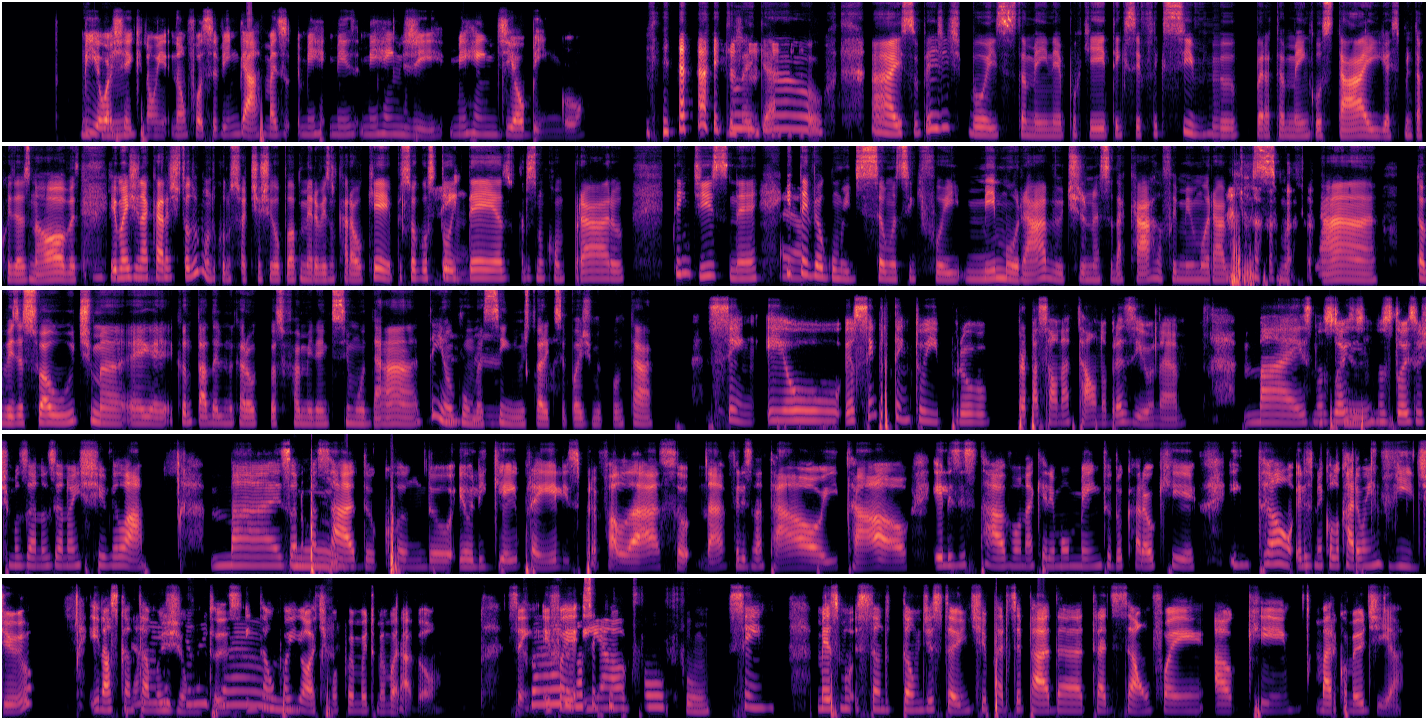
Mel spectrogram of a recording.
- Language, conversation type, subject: Portuguese, podcast, De qual hábito de feriado a sua família não abre mão?
- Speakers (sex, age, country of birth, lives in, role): female, 25-29, Brazil, Spain, host; female, 35-39, Brazil, Portugal, guest
- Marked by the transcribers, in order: tapping; laugh; laugh; other background noise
